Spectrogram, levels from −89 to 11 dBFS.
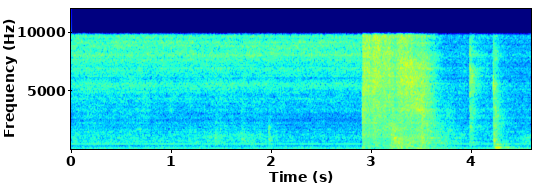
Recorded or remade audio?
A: remade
